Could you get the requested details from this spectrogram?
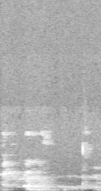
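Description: A single short, fairly soft cough from an adult man with a cold, close to a throat clear, in a quiet room.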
